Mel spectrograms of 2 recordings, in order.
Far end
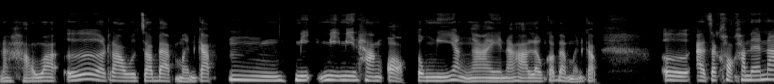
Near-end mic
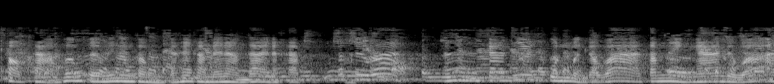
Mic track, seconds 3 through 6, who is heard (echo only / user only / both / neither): both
